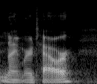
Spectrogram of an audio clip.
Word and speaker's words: Knightmare Tower: It is spelled K-N and then, you know, the rest of it, Nightmare Tower. Like a knight.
